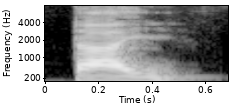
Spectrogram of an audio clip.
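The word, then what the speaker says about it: tie: अब third rule देखिए, जब लास्ट में आई ई आए तो आई ई का उच्चारण आई जैसे ही करना है। आई ई आ गया तो इसे क्या अपनाएंगे पाई, टी आई आ गया फिर से टाई, पाई टाई, ठीक है दोस्तों।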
